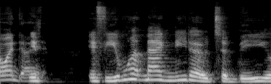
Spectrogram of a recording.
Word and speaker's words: Magneto: to storm and yeah this is how you pronounce his name magneto one of the cartoons kept calling a magneto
